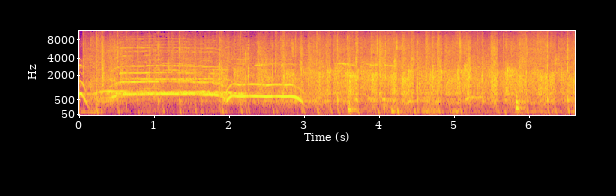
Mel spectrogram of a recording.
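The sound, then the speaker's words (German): An audience claps steadily in a dense, sustained burst of applause, with a whistle-like tone rising and holding over the first few seconds before the clapping carries on alone. “So, und auch nochmal einen großen Applaus für diesen fantastischen Spielleiter”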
